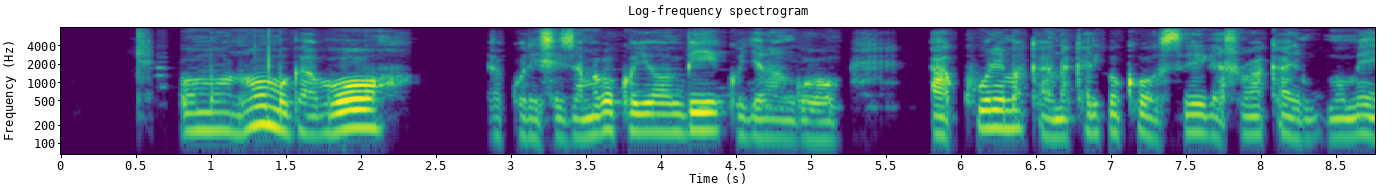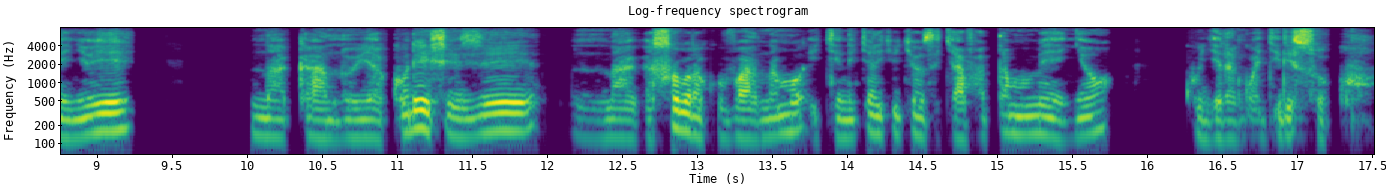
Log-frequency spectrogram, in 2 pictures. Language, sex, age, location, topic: Kinyarwanda, female, 36-49, Kigali, health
